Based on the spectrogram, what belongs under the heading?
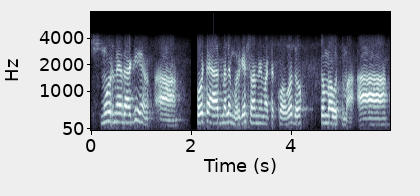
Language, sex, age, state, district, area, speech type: Kannada, male, 18-30, Karnataka, Chitradurga, urban, conversation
